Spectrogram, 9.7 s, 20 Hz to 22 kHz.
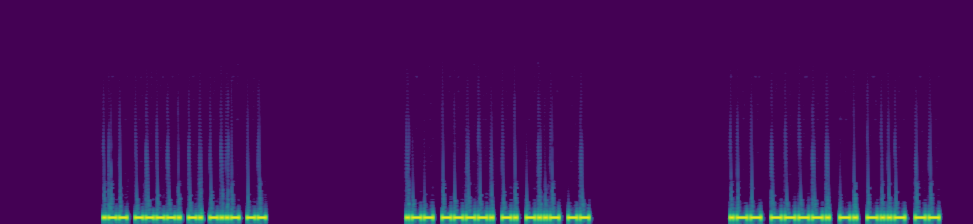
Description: Morse code, heard as a keyed tone, about 38 wpm, 700 Hz. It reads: W9NXM W9NXM W9NXM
